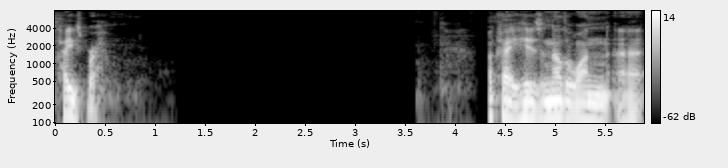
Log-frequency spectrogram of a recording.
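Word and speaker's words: Happisburgh: me the way to happiesburg please uh in norfolk it's pronounced hayes bra okay here's another one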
